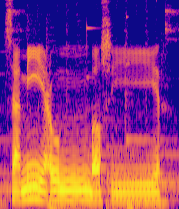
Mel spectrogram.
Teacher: Di iqlab ini cara membacanya itu bunyi nun sukun atau tanwinnya itu ditukar menjadi huruf mim disertai dengan gunnah atau dengung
